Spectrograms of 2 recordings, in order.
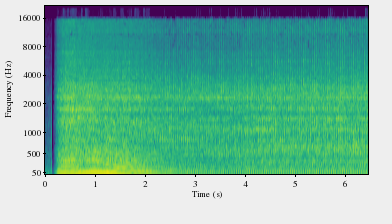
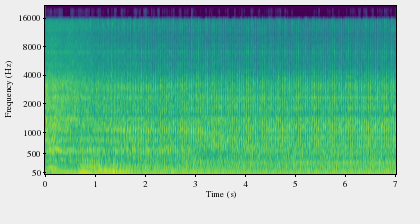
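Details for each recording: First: Diesel engine with a previously broken crankshaft, after the injection pump was serviced to standard: harsh clatter knocks at about four per second over the idle; smoother than before but still rough, later fixed by replacing the timing gears with original parts. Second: Diesel with a previously broken crankshaft, now serviced with a replaced rotor head and the pump returned to standard: after a brief rev it settles into a steady, even idle with normal injector clatter, no misses or knocks, and clean exhaust smoke; normal idle.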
